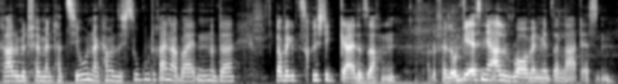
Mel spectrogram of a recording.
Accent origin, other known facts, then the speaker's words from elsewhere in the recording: Mainz, Rhineland-Palatinate, Germany; ich komme ursprünglich aus Mainz, da wohne ich auch noch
